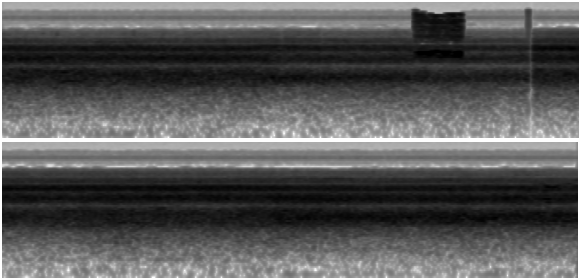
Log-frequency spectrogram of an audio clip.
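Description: Steady rushing noise on an old film soundtrack, with a brief dropout about five seconds in.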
